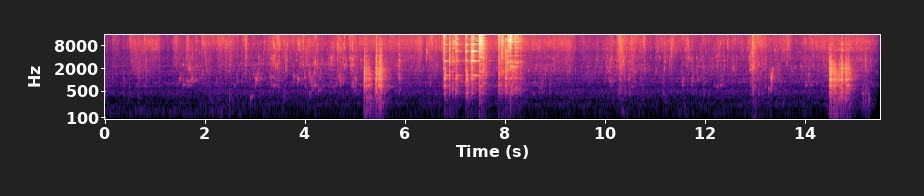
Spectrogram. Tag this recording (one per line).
wash
dishes
water
kitchen
sink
